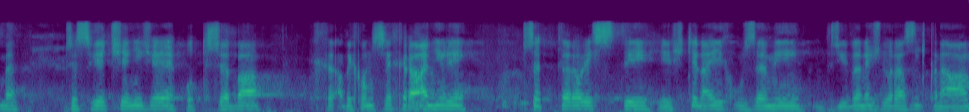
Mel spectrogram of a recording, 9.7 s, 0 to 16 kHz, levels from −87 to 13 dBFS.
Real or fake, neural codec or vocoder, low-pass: fake; codec, 16 kHz, 2 kbps, FreqCodec, smaller model; 7.2 kHz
